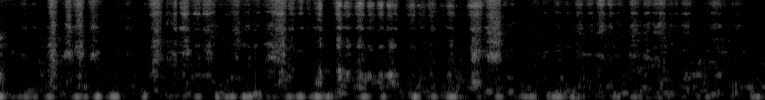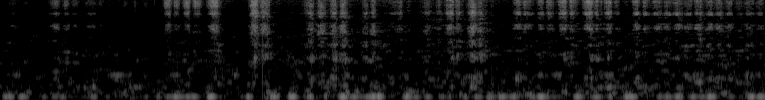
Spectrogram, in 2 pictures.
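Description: Pencil scratching on paper in quick strokes and bursts, some short and light, others longer and rasping, close and quiet over a soft low hum, with no talking.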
